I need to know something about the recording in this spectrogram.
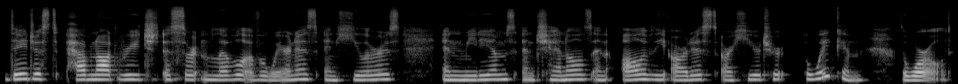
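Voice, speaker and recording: A woman hosting a spiritual podcast, talking in an earnest, encouraging, rambling way with a raspy voice. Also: on the high side, darkish tone. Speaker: podcast host and psychic reader. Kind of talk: casual spiritual podcast monologue.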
